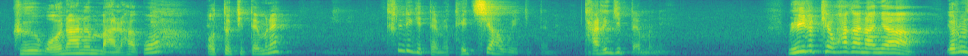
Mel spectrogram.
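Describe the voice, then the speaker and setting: A man preaching a Sunday sermon in a church, with a high-set voice that swings widely up and down. His tone is very bright and piercing. He presses his listeners with rhetorical questions and emphatic calls. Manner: emphatic, exhortative. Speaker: pastor. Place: church during a worship service.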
